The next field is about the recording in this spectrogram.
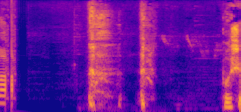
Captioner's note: cough cough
